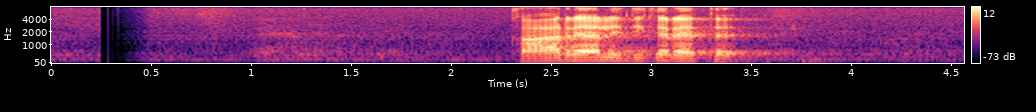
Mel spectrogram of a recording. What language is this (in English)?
Sinhala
